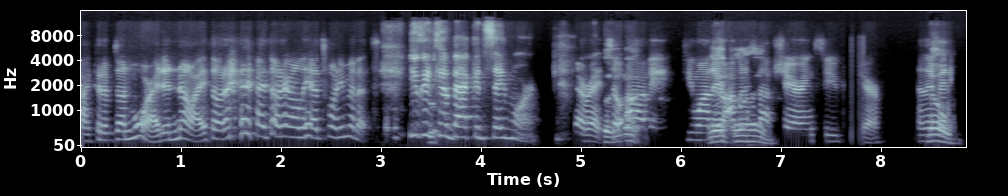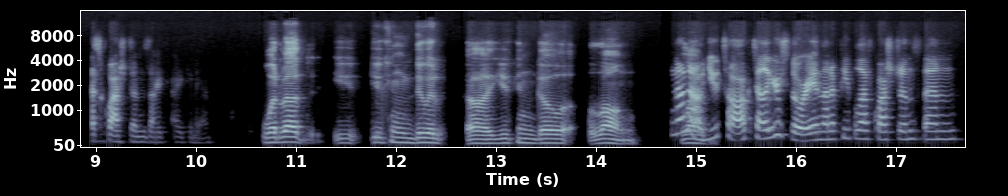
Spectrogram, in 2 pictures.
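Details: Adult woman speaking, with a second voice briefly joining; normal speech.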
